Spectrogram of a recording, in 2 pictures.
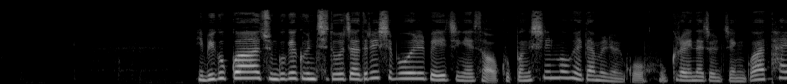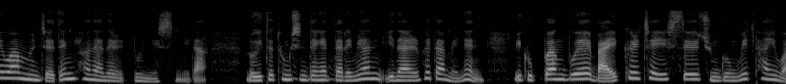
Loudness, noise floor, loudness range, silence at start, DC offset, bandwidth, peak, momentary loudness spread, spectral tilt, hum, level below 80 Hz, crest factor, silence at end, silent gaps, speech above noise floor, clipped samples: -33 LUFS; -74 dBFS; 6 LU; 1.95 s; under 0.1%; 13 kHz; -14 dBFS; 12 LU; -4 dB/octave; none; -76 dBFS; 20 dB; 0 s; none; 41 dB; under 0.1%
